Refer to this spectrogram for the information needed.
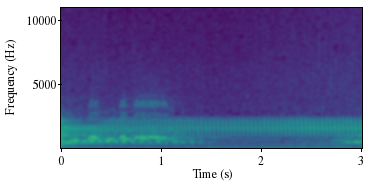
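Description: A boreal owl's pulsing call: a steady, rapid train of mid-pitched pulses runs through the whole clip, joined at the start by a few brief, lower warbling notes.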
